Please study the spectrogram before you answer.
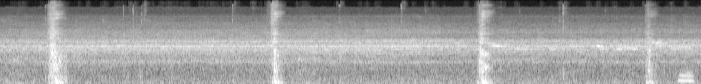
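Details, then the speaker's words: Cat coughing: four brief, sharp hacking bursts a couple of seconds apart over a steady background hiss. "Yeah, you're on a videotape his cough? I am. I'm videotaping him right now."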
